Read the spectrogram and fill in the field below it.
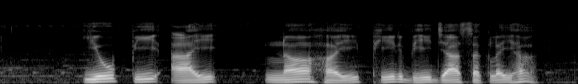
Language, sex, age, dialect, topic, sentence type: Magahi, male, 18-24, Western, banking, question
